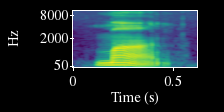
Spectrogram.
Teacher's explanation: Man, that's pronounced with a fourth falling tone.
